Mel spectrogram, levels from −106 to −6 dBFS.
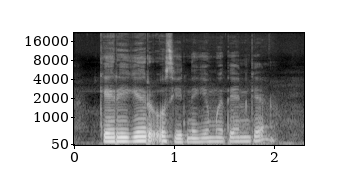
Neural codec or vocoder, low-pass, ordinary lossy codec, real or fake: none; none; none; real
